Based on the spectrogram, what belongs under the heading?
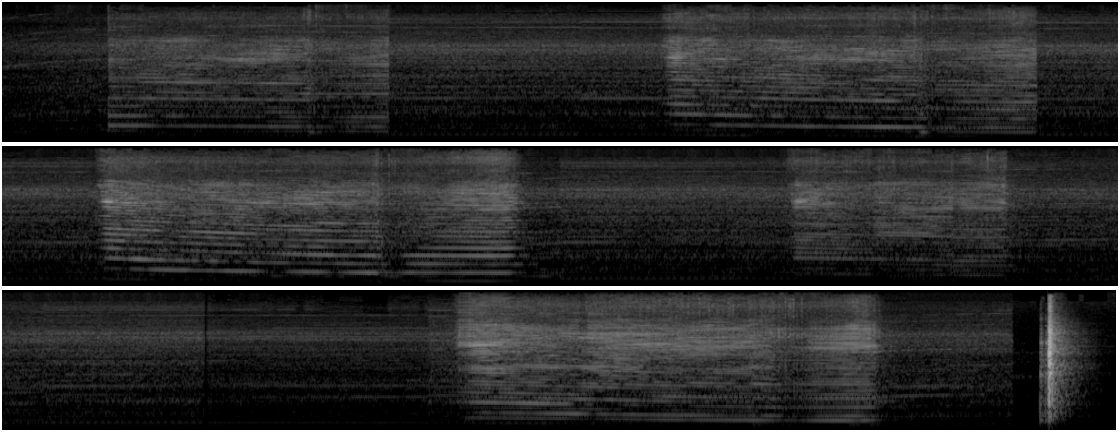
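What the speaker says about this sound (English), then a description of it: "In the next step, I'll run it through the thickness planer to align the sides." A thickness planer feeds a glued-up piece of old wood in repeated passes, each a loud, steady cutting whine of a couple of seconds with a motor hum between passes, ending in a sharp knock.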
